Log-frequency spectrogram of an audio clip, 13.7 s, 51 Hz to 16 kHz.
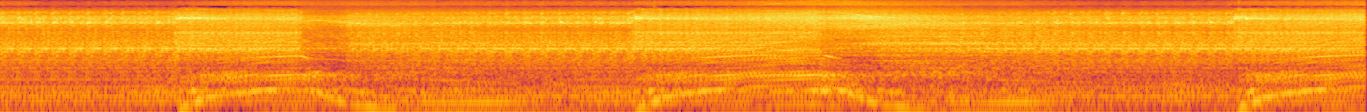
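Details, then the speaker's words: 2004 Ford F-250 6.0L Powerstroke diesel after installing new charge pipes, a coolant filter and an external transmission filter. It revs up and down smoothly with a stronger, even exhaust rush and no knocks or leaks heard. Normal running. "you can hear like the you can hear the air coming out of the exhaust almost a bit more which is uh always nice to hear um that's I think much better than it was"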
